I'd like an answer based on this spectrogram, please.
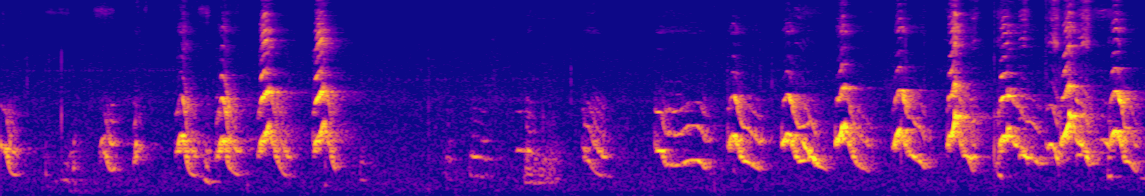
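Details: Litter of puppies three weeks old giving loud repeated whimpers and yelps, each a short harmonic whine falling in pitch, coming roughly twice per second with a brief quieter pause midway.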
